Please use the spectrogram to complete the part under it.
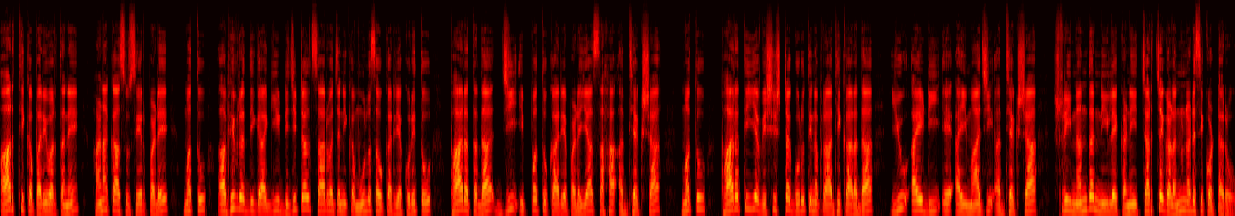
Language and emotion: Kannada, neutral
